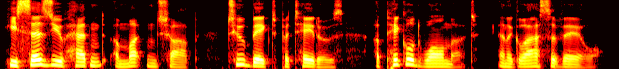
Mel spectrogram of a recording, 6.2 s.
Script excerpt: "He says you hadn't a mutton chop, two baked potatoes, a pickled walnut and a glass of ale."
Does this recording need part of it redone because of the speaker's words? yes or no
no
